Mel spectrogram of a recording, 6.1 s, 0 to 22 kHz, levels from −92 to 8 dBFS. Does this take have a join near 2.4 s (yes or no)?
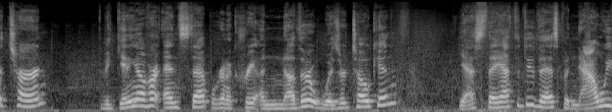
no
